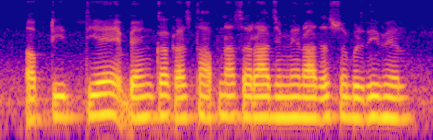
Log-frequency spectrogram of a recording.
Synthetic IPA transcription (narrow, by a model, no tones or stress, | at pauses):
əpʈit̪iebɛ̃ːŋkakast̪ʰaːpnasə̃ɾad͡ʒjəmẽɾaːd͡ʒəsəbɪɾɪd̪ʱibʱeːl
